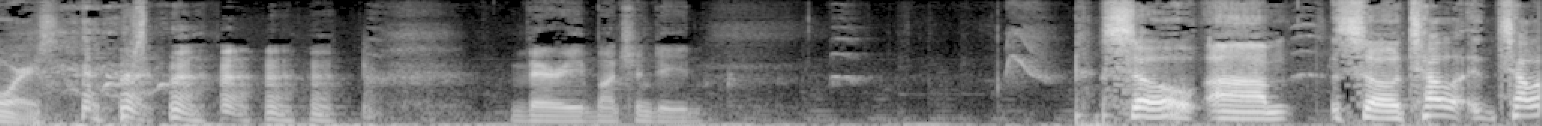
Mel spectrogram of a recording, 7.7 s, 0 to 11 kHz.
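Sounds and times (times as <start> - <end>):
speech: 0.0 - 3.8, 5.1 - 7.7
laughter: 0.3 - 2.0
dog high thin squeaky whines and squeal: 4.2 - 5.5, 6.1 - 7.1.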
